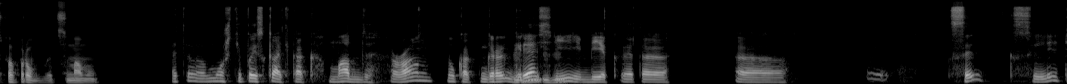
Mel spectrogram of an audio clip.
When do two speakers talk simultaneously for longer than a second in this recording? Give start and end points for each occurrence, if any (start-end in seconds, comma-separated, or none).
none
